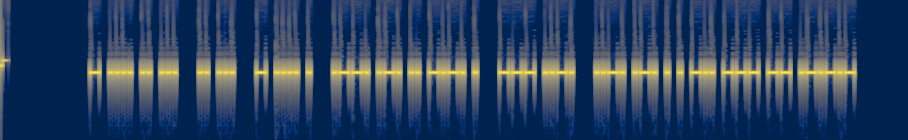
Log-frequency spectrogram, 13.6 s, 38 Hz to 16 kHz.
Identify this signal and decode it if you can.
Morse code, heard as a keyed tone, about 25 wpm, 700 Hz. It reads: THIS IS THE PRICE OF FREEDOM.
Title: Sentences from Top 1000 Words - Review Part 5 - 25wpm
